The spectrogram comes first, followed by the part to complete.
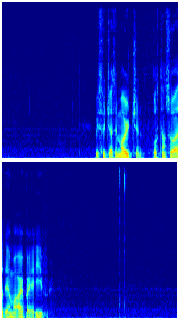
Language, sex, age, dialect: Faroese, male, 15-35, Suðurstreymoy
